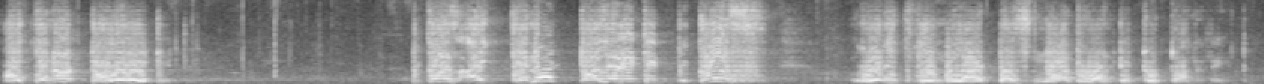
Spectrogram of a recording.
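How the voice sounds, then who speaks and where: A young Indian-accented man addresses a protest as a student activist. His voice is high and forceful, swinging widely in pitch, and he drives points home with emphatic repetition. It is picked up from a handheld microphone with slight noise behind. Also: rough recording. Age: young adult. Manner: emphatic, repeats phrases for effect. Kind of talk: impassioned protest speech. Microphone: handheld microphone through a PA.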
